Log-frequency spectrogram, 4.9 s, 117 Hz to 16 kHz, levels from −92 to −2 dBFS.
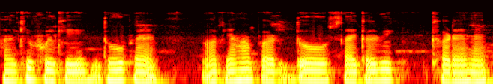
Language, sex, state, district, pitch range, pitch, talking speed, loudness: Hindi, male, Gujarat, Valsad, 125-135 Hz, 130 Hz, 145 wpm, -14 LUFS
